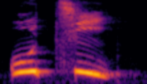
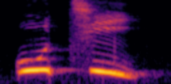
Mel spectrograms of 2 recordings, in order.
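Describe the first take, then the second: No difference in how they are said.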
